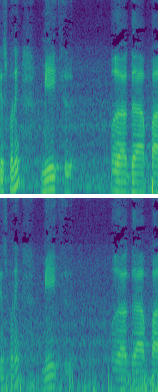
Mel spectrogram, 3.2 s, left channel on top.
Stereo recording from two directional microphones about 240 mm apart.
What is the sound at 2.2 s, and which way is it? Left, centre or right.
Speech, left.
